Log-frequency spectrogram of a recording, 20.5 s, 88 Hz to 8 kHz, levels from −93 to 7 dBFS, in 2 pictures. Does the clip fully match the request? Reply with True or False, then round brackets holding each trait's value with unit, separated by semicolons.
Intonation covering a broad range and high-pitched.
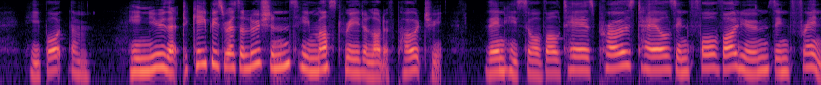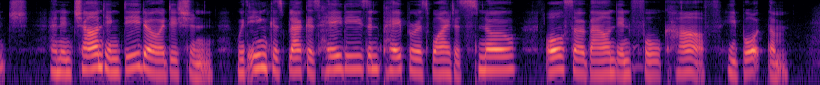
False (3.7 semitones; 195 Hz)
